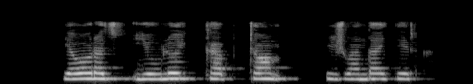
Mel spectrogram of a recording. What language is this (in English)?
Pashto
